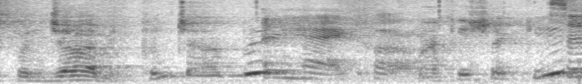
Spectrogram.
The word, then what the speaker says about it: Punjabi: It's Punjabi.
